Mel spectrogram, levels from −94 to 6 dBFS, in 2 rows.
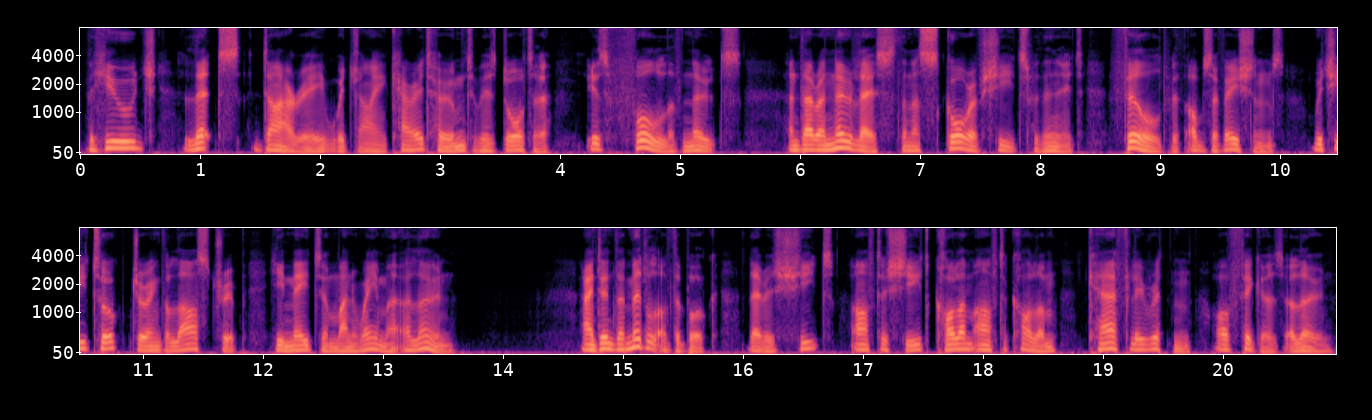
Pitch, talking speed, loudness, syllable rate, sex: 105 Hz, 180 wpm, -23 LUFS, 5.4 syllables/s, male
